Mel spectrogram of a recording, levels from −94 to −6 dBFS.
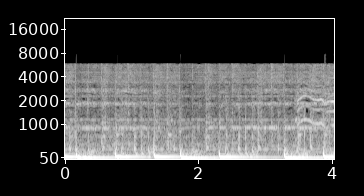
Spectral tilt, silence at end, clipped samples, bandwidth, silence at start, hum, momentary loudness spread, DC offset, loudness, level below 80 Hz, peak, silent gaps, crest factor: -6.5 dB/octave; 0 s; under 0.1%; 6 kHz; 0 s; none; 4 LU; under 0.1%; -12 LUFS; -10 dBFS; 0 dBFS; none; 8 dB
